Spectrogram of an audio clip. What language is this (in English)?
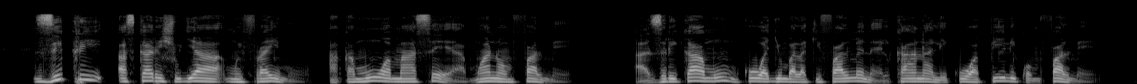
Swahili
